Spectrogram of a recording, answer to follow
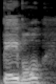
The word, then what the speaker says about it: Babel: Technically, it is supposed to be pronounced Babel. However, as a child, I grew up learning the story Tower of Babel, and I just cannot train myself to say it that way.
